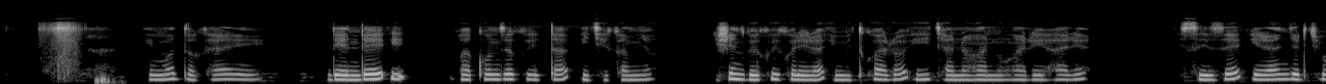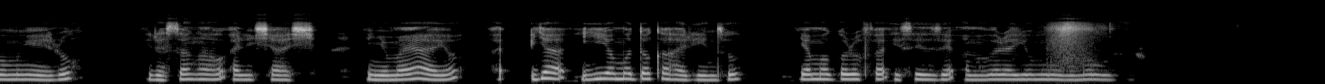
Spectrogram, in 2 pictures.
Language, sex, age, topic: Kinyarwanda, female, 18-24, finance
